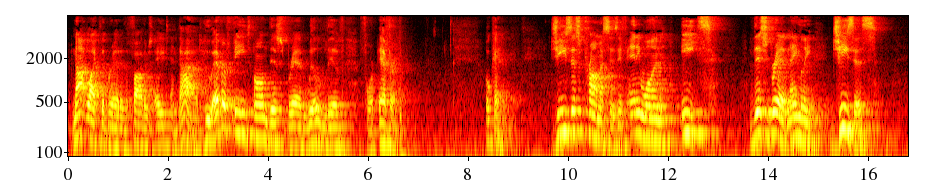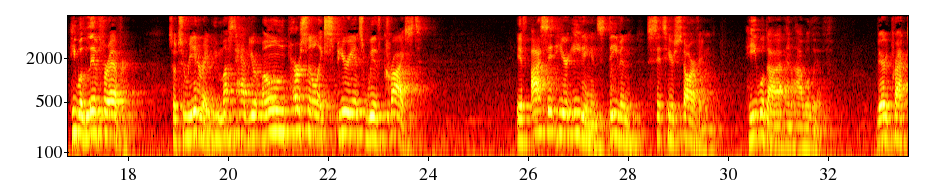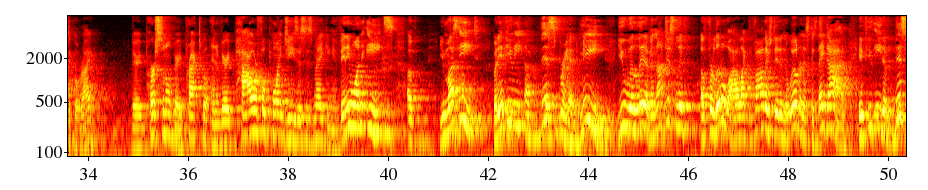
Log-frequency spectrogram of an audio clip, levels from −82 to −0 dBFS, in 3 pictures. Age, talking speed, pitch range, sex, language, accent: 40-59, 140 wpm, 120-180 Hz, male, English, American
